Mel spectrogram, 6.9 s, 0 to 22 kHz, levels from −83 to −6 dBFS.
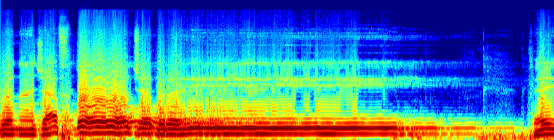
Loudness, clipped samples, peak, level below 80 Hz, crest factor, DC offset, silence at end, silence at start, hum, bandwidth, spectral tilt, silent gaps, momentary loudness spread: -6 LUFS; 2%; 0 dBFS; -28 dBFS; 6 dB; 2%; 0 s; 0 s; none; 10.5 kHz; -9 dB/octave; none; 19 LU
